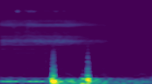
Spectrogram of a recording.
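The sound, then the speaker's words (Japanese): Heartbeat: two deep, muffled low thumps in quick succession over a faint steady hum, then quiet. “どんどんどんどんあなたの心臓の音が速くなる。”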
